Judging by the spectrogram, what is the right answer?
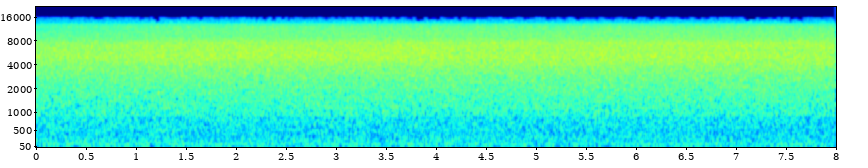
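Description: Waterfall with a steady, even rush of falling water.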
